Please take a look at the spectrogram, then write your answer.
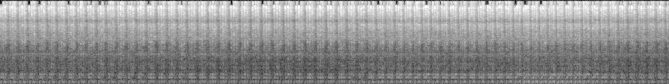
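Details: Vauxhall Viva HC barn find running steady and even with smooth low rumble, no misses or knocks, after fitting a new fuel filter; fuel-pump-to-carb pipe possibly blocked, to be cleaned.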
